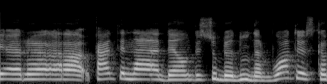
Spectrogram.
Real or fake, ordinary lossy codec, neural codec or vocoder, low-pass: fake; Opus, 24 kbps; autoencoder, 22.05 kHz, a latent of 192 numbers a frame, VITS, trained on one speaker; 9.9 kHz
